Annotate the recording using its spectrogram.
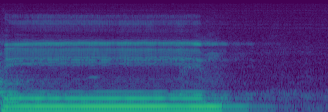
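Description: A man's voice chanting Quranic recitation over a microphone, holding one long, steady note that breaks off about three seconds in.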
